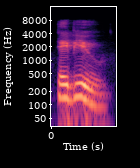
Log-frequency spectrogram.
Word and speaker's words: debut: right now just quickly debut is a French word we do not pronounce the T debut all right so some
